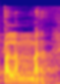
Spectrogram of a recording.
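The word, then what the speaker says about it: plumber: उसको हम कहते हैं प्लंबर क्या कहते हैं प्लंबर option नंबर B should be right answer ठीक है तो यहां पे प्लंबर में बी जो साइलेंट है ठीक है तो ऑप्शन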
